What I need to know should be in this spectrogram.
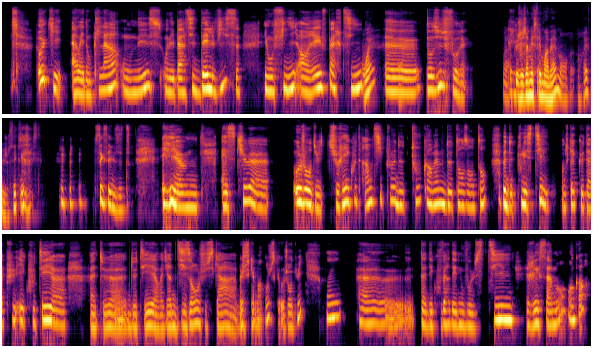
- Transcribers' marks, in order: chuckle; stressed: "styles"; drawn out: "heu"; stressed: "styles"
- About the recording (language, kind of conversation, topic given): French, podcast, Comment tes goûts ont-ils changé avec le temps ?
